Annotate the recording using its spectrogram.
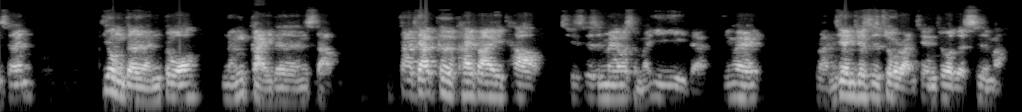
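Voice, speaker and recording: His pitch is medium and his intonation fairly even. The man keeps to a moderate pace. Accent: Taiwanese. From Taiwan. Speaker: open hardware maker advocate. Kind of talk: casual interview chat.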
